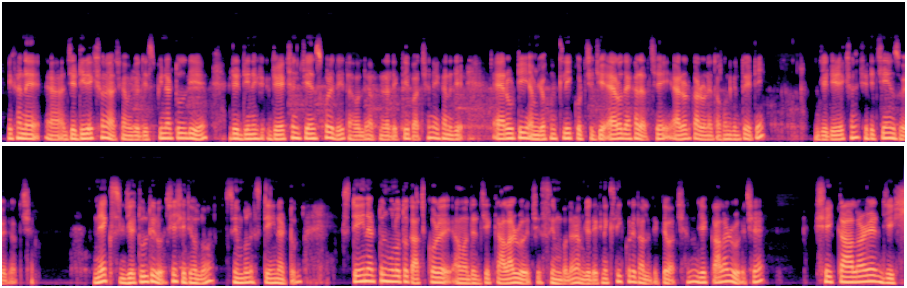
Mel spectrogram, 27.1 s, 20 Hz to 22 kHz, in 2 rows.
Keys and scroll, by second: 10.7 1.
